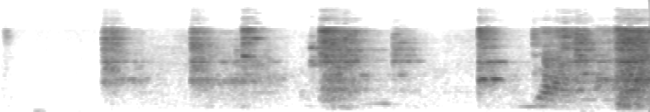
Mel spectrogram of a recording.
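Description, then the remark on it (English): Dishes clatter and clink in a busy series of bright, irregular bursts, like plates and pots being stacked and handled, with no talking. “So that's a lot of dishes in the background.”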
